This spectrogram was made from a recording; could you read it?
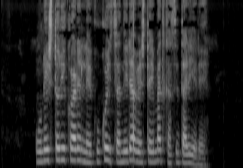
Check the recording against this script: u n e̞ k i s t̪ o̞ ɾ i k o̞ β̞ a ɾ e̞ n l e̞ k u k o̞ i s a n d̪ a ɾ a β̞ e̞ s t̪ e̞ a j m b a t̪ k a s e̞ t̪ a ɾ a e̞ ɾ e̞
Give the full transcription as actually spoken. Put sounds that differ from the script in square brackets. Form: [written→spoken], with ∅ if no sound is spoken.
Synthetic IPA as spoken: u n e̞ [k→∅] i s t̪ o̞ ɾ i k o̞ [β̞→∅] a ɾ e̞ n l e̞ k u k o̞ i s a n d̪ [a→i] ɾ a β̞ e̞ s t̪ e̞ a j m b a t̪ k a s e̞ t̪ a ɾ [a→i] e̞ ɾ e̞

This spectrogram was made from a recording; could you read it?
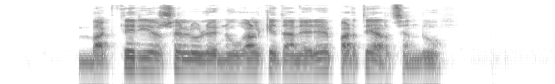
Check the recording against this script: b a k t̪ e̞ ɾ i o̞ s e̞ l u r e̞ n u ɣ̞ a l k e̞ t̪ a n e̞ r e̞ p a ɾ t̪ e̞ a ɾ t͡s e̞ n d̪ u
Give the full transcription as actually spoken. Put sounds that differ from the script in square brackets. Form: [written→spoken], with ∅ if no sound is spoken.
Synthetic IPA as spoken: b a k t̪ e̞ ɾ i o̞ s e̞ l u [r→l] e̞ n u ɣ̞ a l k e̞ t̪ a n e̞ [r→ɾ] e̞ p a ɾ t̪ e̞ a ɾ t͡s e̞ n d̪ u

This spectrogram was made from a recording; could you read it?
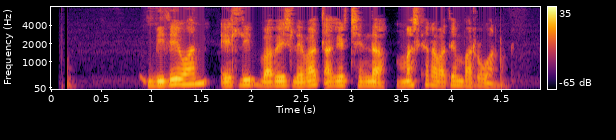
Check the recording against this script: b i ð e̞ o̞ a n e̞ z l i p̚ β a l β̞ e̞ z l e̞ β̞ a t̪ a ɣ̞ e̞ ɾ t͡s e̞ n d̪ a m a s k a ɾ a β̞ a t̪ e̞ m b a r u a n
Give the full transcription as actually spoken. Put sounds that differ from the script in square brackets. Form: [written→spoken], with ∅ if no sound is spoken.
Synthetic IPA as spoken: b i ð e̞ o̞ a n e̞ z l i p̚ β a [l→∅] β̞ e̞ z l e̞ β̞ a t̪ a ɣ̞ e̞ ɾ t͡s e̞ n d̪ a m a s k a ɾ a β̞ a t̪ e̞ m b a r u a n

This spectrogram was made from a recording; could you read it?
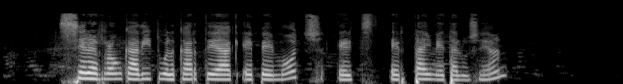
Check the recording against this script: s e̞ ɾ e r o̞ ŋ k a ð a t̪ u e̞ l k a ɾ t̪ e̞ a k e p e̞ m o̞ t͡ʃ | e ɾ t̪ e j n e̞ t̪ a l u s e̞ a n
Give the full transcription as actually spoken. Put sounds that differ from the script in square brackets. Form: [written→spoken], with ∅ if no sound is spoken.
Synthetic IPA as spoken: s e̞ ɾ e r o̞ ŋ k a ð [a→i] t̪ u e̞ l k a ɾ t̪ e̞ a k e p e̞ m o̞ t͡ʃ | e ɾ t̪ [e→a] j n e̞ t̪ a l u s e̞ a n

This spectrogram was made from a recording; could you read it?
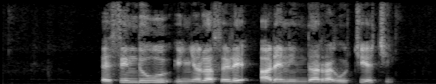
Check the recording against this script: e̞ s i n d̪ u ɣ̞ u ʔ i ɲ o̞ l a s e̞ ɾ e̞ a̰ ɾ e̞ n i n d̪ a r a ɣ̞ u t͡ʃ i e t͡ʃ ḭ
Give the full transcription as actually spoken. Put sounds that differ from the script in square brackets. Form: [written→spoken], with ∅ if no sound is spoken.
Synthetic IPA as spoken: e̞ s i n d̪ u ɣ̞ u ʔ i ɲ o̞ l a s e̞ ɾ e̞ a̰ ɾ e̞ n i n d̪ a r a ɣ̞ u t͡ʃ i e t͡ʃ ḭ

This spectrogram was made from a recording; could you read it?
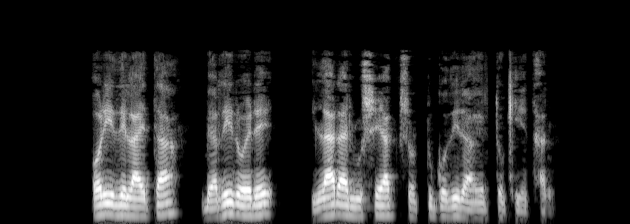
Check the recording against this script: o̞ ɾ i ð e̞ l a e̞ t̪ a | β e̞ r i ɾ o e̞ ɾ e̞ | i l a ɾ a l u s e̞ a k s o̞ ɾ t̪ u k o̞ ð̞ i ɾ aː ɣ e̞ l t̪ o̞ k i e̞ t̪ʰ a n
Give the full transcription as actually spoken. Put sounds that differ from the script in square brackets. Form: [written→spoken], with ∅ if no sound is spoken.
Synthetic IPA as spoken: o̞ ɾ i ð e̞ l a e̞ t̪ a | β e̞ r i ɾ o e̞ ɾ e̞ | i l a ɾ a l u s e̞ a k s o̞ ɾ t̪ u k o̞ ð̞ i ɾ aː ɣ e̞ [l→ɾ] t̪ o̞ k i e̞ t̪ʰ a n

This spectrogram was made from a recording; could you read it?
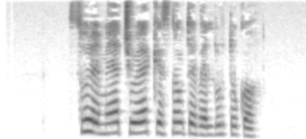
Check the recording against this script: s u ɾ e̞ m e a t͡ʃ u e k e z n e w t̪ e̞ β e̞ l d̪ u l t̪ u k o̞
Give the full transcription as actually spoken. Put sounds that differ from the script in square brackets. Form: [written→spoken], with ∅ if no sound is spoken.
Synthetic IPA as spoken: s u ɾ e̞ m e a t͡ʃ u e k e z n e w t̪ e̞ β e̞ l d̪ u [l→ɾ] t̪ u k o̞

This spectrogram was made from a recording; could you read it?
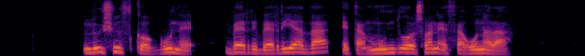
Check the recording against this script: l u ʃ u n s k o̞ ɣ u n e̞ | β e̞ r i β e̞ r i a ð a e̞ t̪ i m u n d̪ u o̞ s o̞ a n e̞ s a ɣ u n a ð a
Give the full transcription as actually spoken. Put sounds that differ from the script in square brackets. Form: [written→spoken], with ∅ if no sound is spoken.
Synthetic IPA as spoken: l u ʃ u [n→∅] s k o̞ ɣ u n e̞ | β e̞ r i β e̞ r i a ð a e̞ t̪ [i→a] m u n d̪ u o̞ s o̞ a n e̞ s a ɣ u n a ð a

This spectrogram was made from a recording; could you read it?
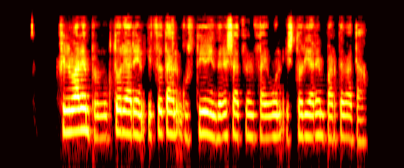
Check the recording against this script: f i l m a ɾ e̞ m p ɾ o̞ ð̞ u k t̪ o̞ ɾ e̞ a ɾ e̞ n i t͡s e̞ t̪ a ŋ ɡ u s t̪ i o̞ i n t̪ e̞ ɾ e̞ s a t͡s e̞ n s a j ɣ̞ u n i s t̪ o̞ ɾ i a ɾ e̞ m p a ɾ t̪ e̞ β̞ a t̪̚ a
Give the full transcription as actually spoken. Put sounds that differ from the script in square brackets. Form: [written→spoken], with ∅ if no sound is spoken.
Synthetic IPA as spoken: f i l m a ɾ e̞ m p ɾ o̞ ð̞ u k t̪ o̞ ɾ e̞ a ɾ e̞ n i t͡s e̞ t̪ a ŋ ɡ u s t̪ i o̞ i n t̪ e̞ ɾ e̞ s a t͡s e̞ n s a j ɣ̞ u n i s t̪ o̞ ɾ i a ɾ e̞ m p a ɾ t̪ e̞ β̞ a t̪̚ a

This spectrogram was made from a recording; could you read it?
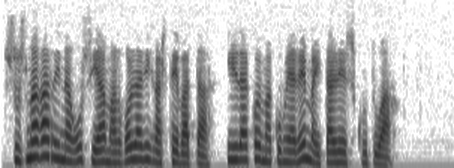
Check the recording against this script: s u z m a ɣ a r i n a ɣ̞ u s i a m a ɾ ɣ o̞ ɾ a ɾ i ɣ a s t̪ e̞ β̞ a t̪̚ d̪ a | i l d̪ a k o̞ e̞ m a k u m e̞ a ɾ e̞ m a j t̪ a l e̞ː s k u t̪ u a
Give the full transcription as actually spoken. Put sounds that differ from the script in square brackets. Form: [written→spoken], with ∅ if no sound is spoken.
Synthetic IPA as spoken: s u z m a ɣ a r i n a ɣ̞ u s i a m a ɾ ɣ o̞ [ɾ→l] a ɾ i ɣ a s t̪ e̞ β̞ a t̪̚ d̪ a | i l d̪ a k o̞ e̞ m a k u m e̞ a ɾ e̞ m a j t̪ a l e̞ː s k u t̪ u a

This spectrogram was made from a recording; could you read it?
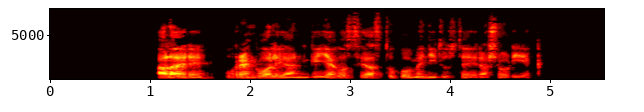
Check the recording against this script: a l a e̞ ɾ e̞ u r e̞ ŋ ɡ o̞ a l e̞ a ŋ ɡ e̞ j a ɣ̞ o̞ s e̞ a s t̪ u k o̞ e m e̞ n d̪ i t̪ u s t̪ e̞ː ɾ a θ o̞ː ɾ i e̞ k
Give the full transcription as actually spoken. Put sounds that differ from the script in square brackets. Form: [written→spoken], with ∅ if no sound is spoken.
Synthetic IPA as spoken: a l a e̞ ɾ e̞ u r e̞ ŋ ɡ o̞ a l e̞ a ŋ ɡ e̞ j a ɣ̞ o̞ s e̞ a s t̪ u k o̞ e m e̞ n d̪ i t̪ u s t̪ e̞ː ɾ a [θ→s] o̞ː ɾ i e̞ k

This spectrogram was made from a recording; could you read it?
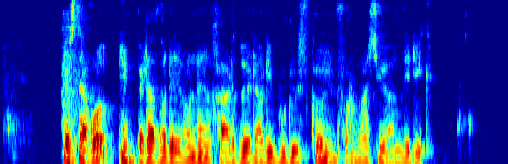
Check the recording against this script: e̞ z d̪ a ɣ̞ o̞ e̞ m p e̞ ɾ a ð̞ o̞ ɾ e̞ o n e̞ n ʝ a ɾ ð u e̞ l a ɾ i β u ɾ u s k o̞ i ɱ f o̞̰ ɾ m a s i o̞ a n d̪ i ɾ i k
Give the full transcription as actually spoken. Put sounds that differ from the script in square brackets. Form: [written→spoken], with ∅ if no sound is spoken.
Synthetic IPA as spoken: e̞ z d̪ a ɣ̞ o̞ e̞ m p e̞ ɾ a ð̞ o̞ ɾ e̞ o n e̞ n ʝ a ɾ ð u e̞ [l→ɾ] a ɾ i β u ɾ u s k o̞ i ɱ f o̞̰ ɾ m a s i o̞ a n d̪ i ɾ i k

